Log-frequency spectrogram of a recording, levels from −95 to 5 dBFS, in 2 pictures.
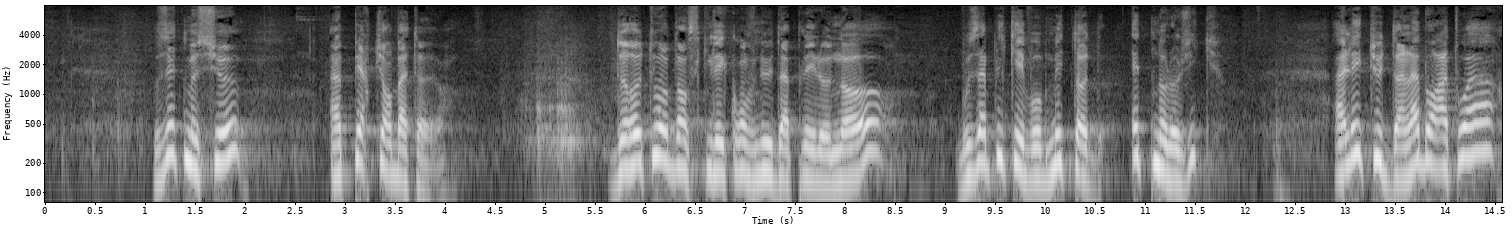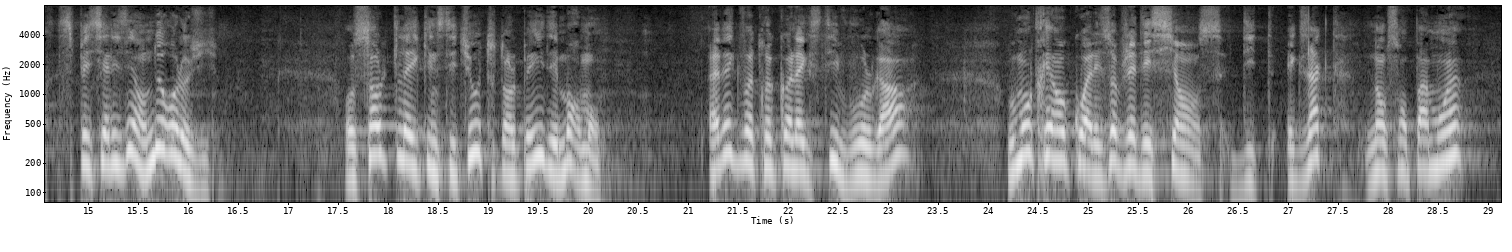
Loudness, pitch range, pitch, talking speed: -15 LUFS, 155-230 Hz, 195 Hz, 115 wpm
